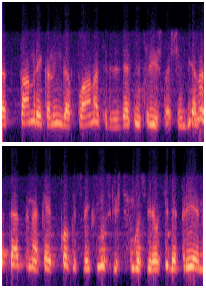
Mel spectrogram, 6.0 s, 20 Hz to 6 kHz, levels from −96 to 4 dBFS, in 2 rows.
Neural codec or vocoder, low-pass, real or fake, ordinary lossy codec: none; 5.4 kHz; real; Opus, 24 kbps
